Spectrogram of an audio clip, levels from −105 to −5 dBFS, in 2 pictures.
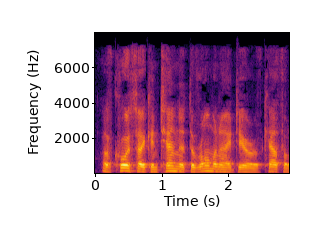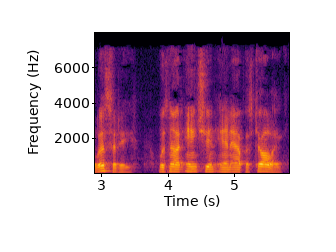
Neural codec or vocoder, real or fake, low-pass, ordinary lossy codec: none; real; 7.2 kHz; AAC, 32 kbps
